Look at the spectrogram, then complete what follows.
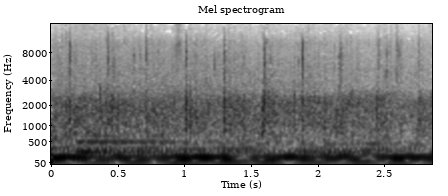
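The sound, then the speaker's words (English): A church audience claps steadily to welcome special guests Pastors Herbert and Tiffany Cooper, a dense wash of overlapping hand claps with scattered sharper smacks, over a sustained low organ-like hum running underneath throughout. “Come on, church. You're not clapping loud enough because some of you don't know what you're about to receive today.”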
